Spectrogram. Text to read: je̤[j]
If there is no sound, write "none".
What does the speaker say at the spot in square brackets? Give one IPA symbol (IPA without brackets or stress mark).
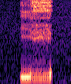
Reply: none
